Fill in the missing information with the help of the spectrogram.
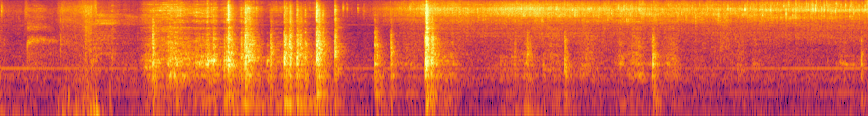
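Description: Clicks and knocks of pan and utensil handling, loudest a sharp knock about five seconds in. Then butter and olive oil start to sizzle steadily in the frying pan as the butter melts.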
